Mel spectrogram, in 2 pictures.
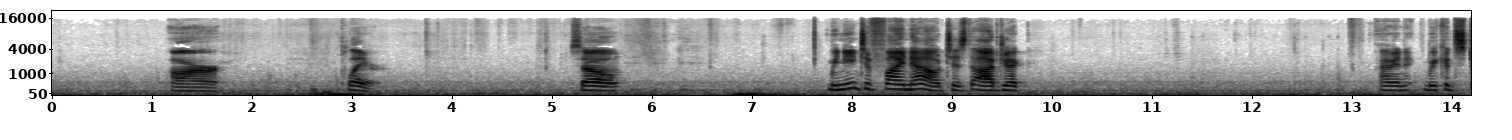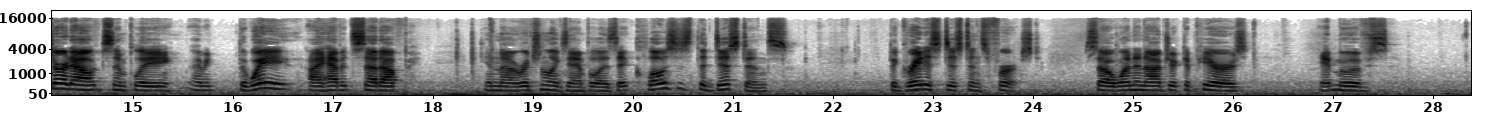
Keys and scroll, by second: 18.2 s, 24.9 Up.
